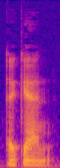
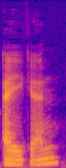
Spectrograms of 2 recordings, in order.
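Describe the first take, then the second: First: The first vowel is a weak schwa. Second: The first vowel is a full vowel. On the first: The speaker calls it right. "let's see where it appears in A" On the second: The speaker calls it wrong. "It's not"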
